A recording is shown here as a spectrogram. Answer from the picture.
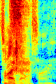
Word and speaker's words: Ty Dolla Sign: It's Ty Dolla Sign, I believe is how you say the person's name.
